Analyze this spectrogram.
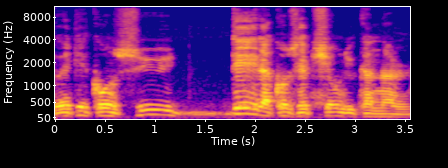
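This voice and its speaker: The speaker is a man. He swings his pitch very widely. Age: 70s. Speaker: boat owner, retired educator. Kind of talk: interview. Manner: halting.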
